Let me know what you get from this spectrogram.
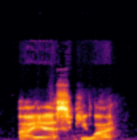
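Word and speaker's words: ispy: redo this agreed you like movies ipsy sb i-s-p-y i like you call me a big brother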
